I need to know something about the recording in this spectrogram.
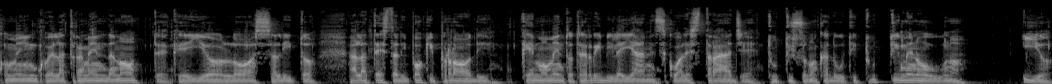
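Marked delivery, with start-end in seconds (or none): none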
